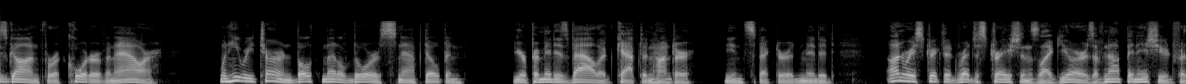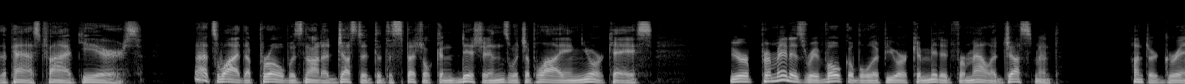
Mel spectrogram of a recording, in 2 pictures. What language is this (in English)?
English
